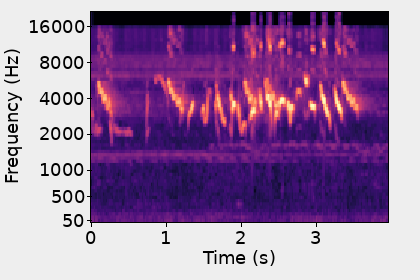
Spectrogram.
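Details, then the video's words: Yellow white-eye (kecial kuning) from Lombok, Indonesia, giving a challenging song meant to provoke rivals: a dense, fast twittering run of high, bouncing slurred notes that builds in loudness over about three seconds, with a steady low electrical hum beneath. "Kecial Kuning Suara Menantang Ampuh Bikin Lawan Ribut dan GACOR"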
